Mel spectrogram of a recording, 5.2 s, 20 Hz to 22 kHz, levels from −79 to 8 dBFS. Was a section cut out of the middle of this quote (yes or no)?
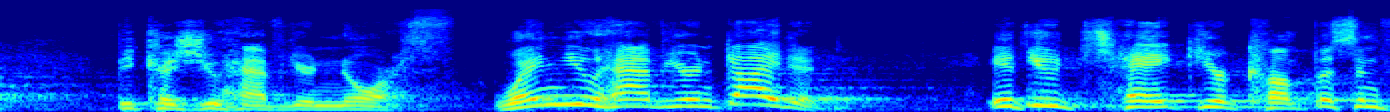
yes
